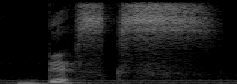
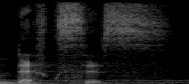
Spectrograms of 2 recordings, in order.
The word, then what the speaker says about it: desks: And the plural of desk, D-E-S-K-S, is desks. Desks. It's not deskses.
